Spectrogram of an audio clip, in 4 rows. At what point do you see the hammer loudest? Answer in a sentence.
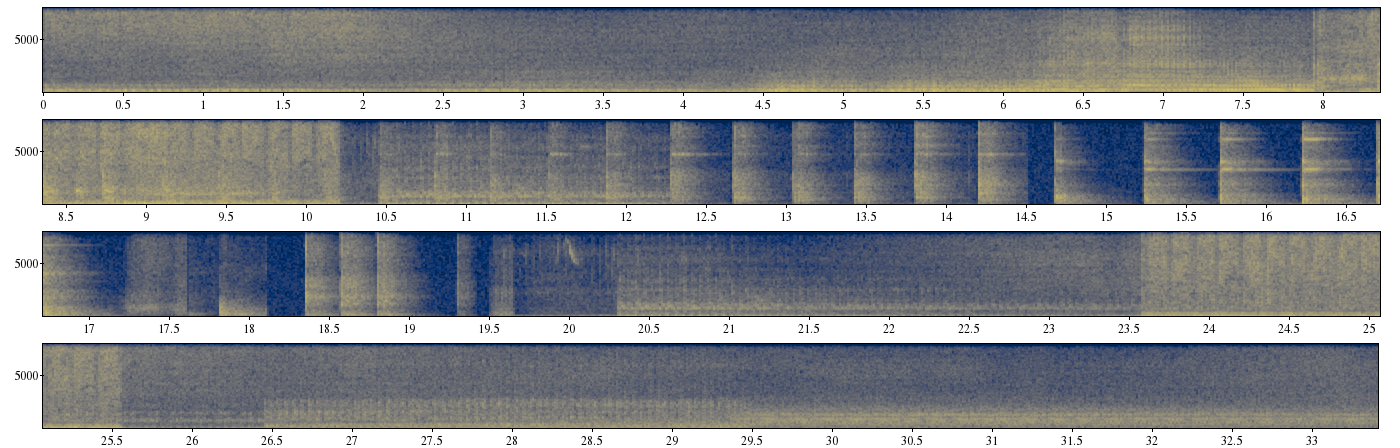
The loudest moment of the hammer is at 16 seconds.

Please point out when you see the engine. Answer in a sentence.
The engine can be heard from 0.0 to 12.4 s and from 19.6 to 33.3 s.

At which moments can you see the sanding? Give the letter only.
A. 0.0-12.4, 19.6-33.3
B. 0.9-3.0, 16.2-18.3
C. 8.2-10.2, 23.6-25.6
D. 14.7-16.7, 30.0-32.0
C.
